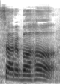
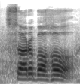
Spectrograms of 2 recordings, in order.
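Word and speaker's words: সর্বঃ: আর শেষে বিসর্গ আছে, তাহলে উচ্চারণ হবে সর্বহ, সর্বহ, ঠিক আছে, সর্বহ উচ্চারণ হবে।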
